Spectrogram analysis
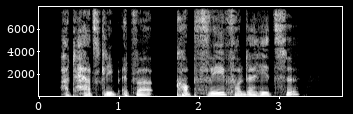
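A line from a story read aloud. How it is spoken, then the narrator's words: Plain. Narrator (German): fragte Cedric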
